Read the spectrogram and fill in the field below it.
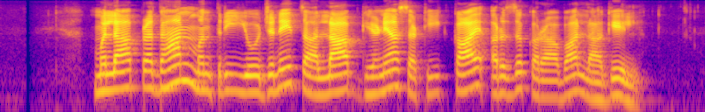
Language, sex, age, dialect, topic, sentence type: Marathi, female, 46-50, Standard Marathi, banking, question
